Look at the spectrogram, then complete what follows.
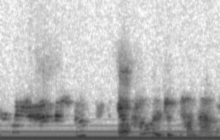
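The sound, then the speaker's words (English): After a caller hangs up, a steady, low telephone line tone hums on without a break while a voice talks over it. “Your caller just hung up. Goodbye. He just hung up.”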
